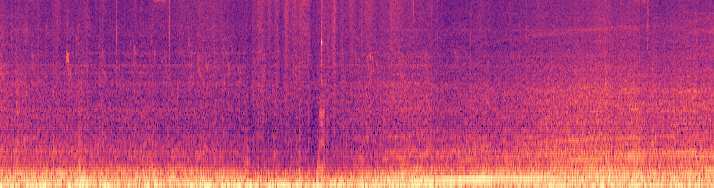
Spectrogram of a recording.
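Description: A car engine hums steadily and revs up.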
